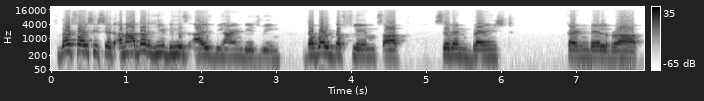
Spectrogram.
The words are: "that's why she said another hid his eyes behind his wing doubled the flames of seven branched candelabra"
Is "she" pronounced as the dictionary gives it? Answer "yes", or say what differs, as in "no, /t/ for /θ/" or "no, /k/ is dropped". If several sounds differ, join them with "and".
no, /s/ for /ʃ/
